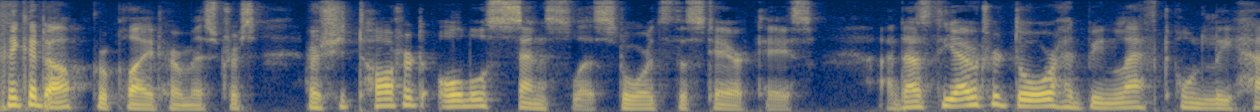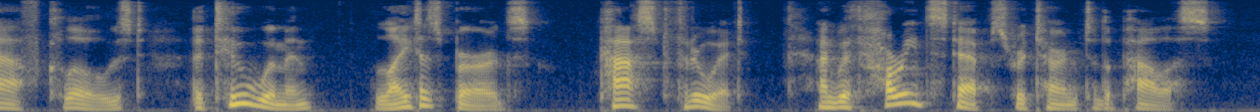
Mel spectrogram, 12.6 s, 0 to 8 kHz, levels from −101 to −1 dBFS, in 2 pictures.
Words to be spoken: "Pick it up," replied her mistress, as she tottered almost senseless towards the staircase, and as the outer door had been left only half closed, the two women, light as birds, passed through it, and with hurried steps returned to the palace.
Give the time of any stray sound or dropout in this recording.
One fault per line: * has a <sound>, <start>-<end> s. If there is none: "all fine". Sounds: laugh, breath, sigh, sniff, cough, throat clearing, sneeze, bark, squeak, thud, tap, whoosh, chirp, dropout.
all fine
